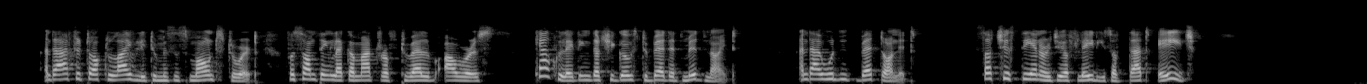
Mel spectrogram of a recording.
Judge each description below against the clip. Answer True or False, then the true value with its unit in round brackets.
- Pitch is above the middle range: True (200 Hz)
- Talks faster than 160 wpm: True (170 wpm)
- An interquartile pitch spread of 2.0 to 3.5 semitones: False (4.0 semitones)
